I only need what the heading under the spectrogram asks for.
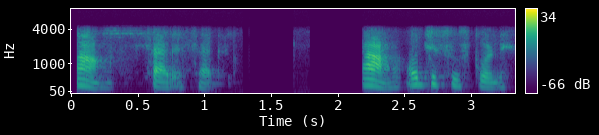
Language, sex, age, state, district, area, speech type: Telugu, female, 60+, Telangana, Hyderabad, urban, conversation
